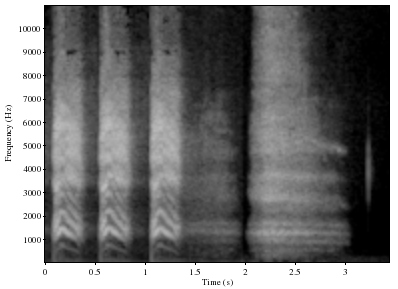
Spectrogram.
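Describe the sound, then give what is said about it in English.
A crow that has flown in through a broken window gives three harsh, evenly spaced caws, followed by a longer, breathy rasp before it stops. No one speaks. “there's a crow just flew in, I guess, through the broken window.”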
